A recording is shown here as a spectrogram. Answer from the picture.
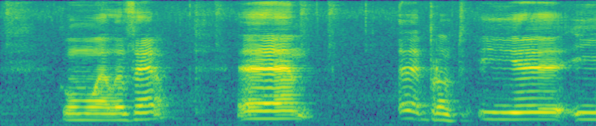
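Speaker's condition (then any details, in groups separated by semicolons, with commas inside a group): Cerebral palsy; uses a wheelchair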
